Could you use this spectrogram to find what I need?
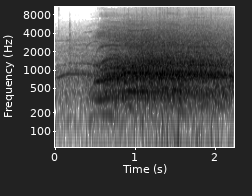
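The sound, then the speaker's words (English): A baseball crowd at San Francisco's AT&T Park roars as Barry Bonds breaks Henry Aaron's all-time home run record: quieter crowd murmur gives way at about half a second to a loud, sustained roar of cheering and shouts. “Last August, Barry Bonds rocked San Francisco's AT&T Park when he broke Henry Aaron's all-time record of 755 career home runs.”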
